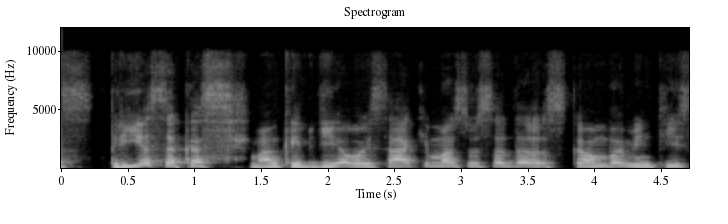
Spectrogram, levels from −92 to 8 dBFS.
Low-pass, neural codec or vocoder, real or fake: 9.9 kHz; vocoder, 22.05 kHz, 80 mel bands, Vocos; fake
